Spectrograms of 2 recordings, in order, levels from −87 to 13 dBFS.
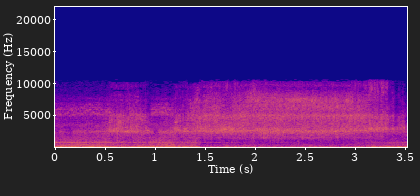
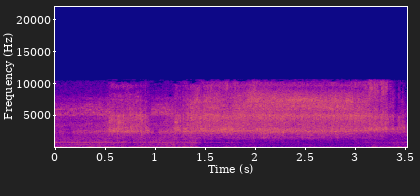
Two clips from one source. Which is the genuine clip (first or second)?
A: first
